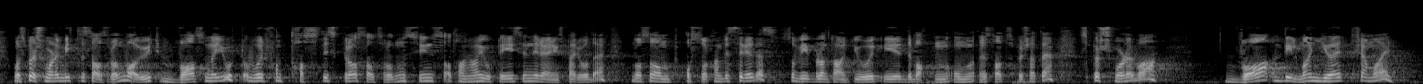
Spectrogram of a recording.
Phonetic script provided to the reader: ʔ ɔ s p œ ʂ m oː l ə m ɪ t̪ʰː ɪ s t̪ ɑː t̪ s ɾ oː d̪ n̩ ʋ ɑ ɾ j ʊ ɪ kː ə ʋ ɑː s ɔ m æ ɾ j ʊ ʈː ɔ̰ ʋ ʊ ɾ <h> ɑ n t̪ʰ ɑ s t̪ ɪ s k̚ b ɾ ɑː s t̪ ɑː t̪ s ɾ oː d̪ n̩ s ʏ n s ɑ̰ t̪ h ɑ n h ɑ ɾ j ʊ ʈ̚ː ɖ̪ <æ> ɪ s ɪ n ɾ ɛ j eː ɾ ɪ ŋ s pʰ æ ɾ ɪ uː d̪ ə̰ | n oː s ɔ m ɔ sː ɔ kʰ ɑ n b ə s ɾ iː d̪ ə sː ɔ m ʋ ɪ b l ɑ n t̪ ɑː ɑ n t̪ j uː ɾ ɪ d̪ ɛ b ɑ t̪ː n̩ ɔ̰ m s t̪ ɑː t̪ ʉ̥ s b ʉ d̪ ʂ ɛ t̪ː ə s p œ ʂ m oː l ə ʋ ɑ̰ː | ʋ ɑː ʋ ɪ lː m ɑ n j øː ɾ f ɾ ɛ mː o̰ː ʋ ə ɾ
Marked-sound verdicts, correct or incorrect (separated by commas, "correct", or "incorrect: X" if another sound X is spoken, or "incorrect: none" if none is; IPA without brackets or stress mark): incorrect: f, incorrect: ɛ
